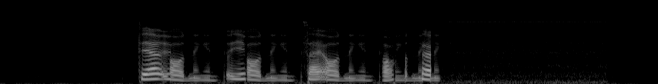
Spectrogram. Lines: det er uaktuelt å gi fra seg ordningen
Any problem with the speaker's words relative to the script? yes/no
yes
